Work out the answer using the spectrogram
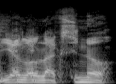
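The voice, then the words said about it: Fake Russian accent. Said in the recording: “Oh, a Russian just walked in ... a master at accents. That's not even his accent ... that's fake”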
